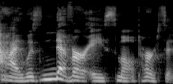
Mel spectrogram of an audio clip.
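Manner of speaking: sharp, snapping tone. Reading a woman answering a boy in the front row, snapping. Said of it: "she snapped".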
